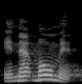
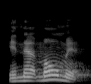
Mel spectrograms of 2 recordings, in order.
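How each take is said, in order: Both takes have the same delivery.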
